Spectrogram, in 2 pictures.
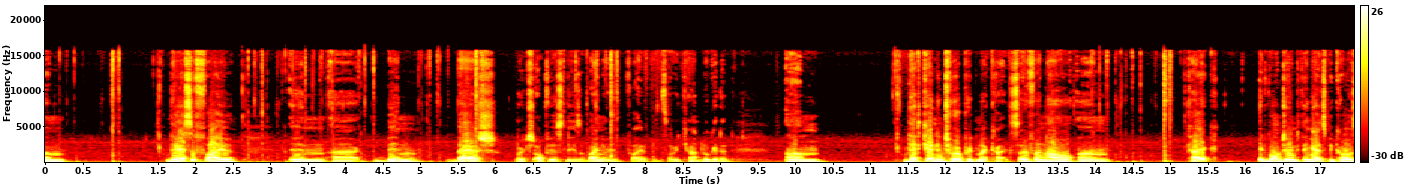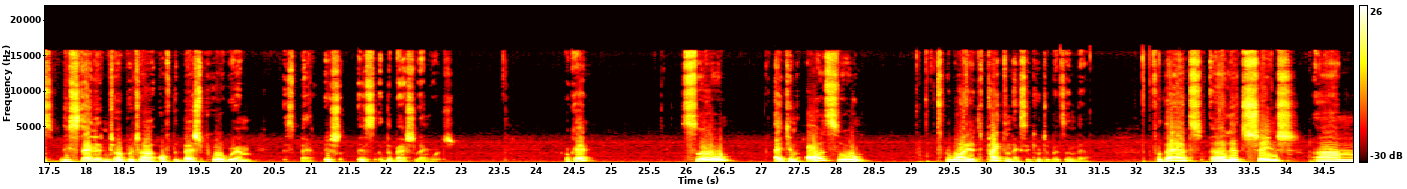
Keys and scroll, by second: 0.0-0.9 typing, 2.5-5.7 typing, 5.7 Return, 7.0-7.8 typing, 13.6-14.8 typing, 14.9 Return, 28.9-34.9 typing.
